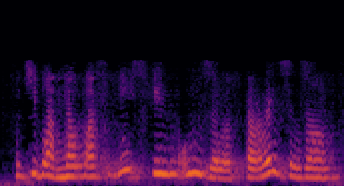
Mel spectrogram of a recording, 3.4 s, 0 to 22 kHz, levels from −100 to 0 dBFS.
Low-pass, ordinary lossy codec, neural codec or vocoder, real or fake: 7.2 kHz; MP3, 24 kbps; codec, 16 kHz, 0.5 kbps, FreqCodec, smaller model; fake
